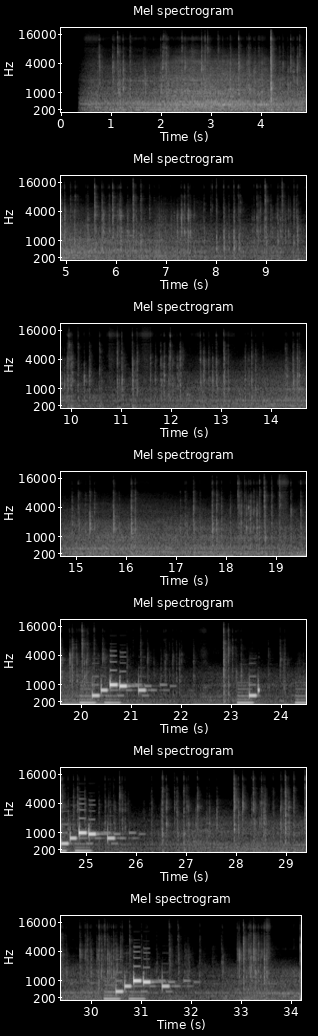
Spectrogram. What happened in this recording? I am working on my desk, while i get several notifications.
